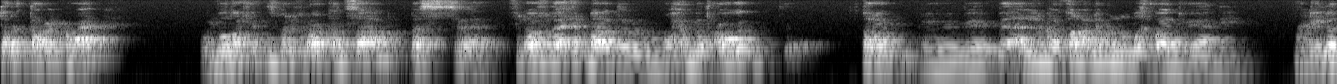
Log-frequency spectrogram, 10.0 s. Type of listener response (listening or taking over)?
listening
